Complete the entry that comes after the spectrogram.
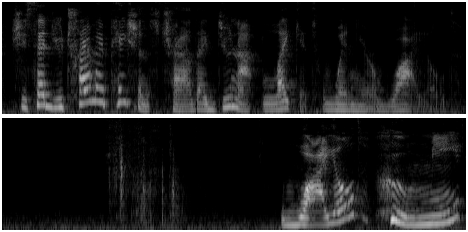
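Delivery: lively singsong rhyme reading; reading to children. A narrator's reading. Storyteller reading a rhyming book to kids, lively. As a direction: read the rhymes to the kids with bounce.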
